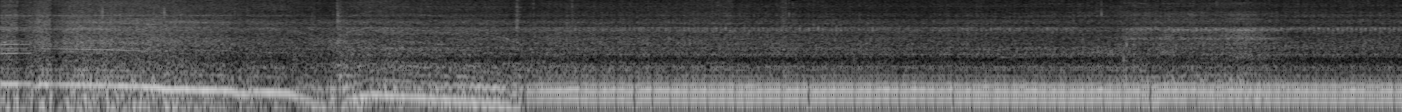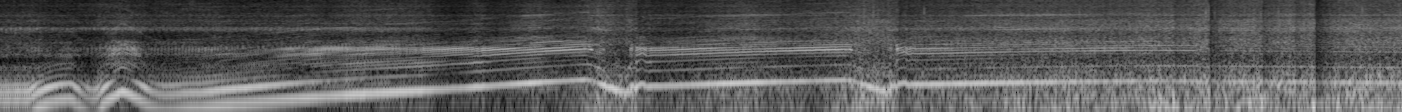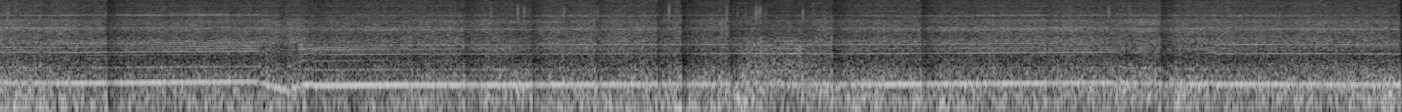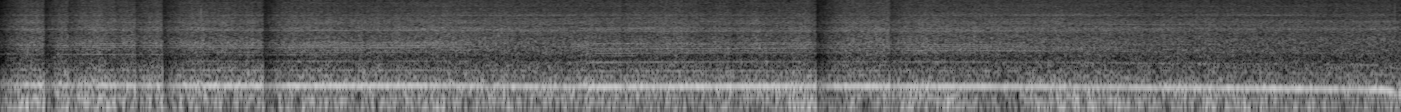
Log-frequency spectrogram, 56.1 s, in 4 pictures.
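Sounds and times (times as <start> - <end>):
motorcycle engine shifting gears: 0.0 - 56.0.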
